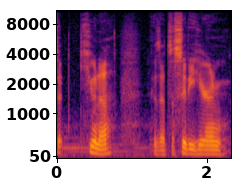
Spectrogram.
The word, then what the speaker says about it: Kuna: Uh, it's pronounced Kuna, K U N A. Um, people in Idaho are going to probably try and pronounce it Kuna because that's a city here in in Idaho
